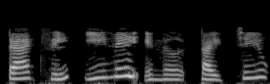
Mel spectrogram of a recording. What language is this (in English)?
Malayalam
